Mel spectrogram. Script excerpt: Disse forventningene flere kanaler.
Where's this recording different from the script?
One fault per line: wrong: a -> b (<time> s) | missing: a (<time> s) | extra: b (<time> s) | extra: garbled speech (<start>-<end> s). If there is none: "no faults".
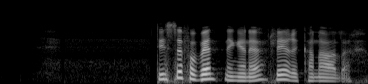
no faults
